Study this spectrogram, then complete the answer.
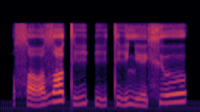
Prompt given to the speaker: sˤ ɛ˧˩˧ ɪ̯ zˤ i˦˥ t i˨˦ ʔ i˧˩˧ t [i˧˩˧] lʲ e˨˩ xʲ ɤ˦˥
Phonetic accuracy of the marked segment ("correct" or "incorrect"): correct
